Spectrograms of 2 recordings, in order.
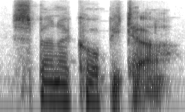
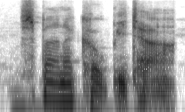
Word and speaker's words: Spanakopita: How do you go about pronouncing it? Spanakopita. Spanakopita.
